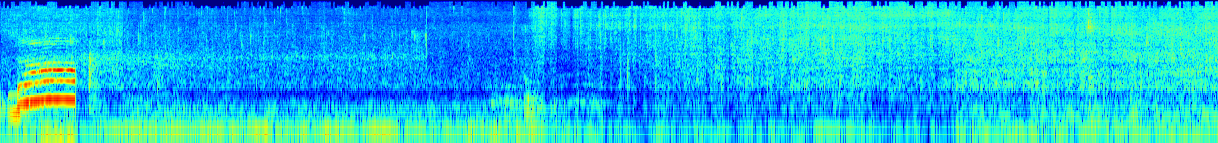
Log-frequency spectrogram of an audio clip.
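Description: Onion goes into hot oil in a pan, followed by a steady soft sizzle of frying that continues alone.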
